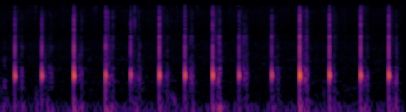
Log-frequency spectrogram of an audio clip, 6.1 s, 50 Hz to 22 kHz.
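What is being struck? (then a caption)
Inflated plastic air-column packaging tapped with a wooden stick. A wooden stick taps the hollow, air-filled tubes of clear inflated plastic air-column cushion wrap wrapped around the microphone. About fifteen soft, hollow, dry taps come at a slow, steady pace, each with a low-mid tone near 367 Hz and almost no ring. The taps die out quickly.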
